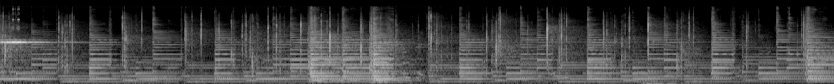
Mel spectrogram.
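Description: Acoustic guitar strumming the opening of an Andean Christmas carol, with children's hand claps keeping time.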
